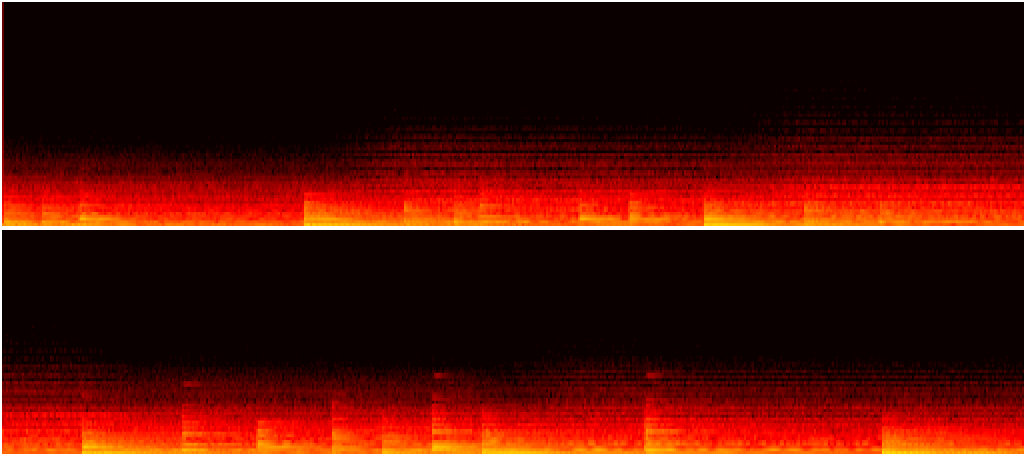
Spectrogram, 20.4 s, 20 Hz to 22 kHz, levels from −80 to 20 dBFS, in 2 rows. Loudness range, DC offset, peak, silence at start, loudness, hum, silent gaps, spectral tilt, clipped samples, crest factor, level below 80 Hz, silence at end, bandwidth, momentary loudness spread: 3 LU; under 0.1%; -4 dBFS; 0 s; -23 LUFS; none; none; -8 dB/octave; under 0.1%; 18 dB; -52 dBFS; 0 s; 8.4 kHz; 11 LU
